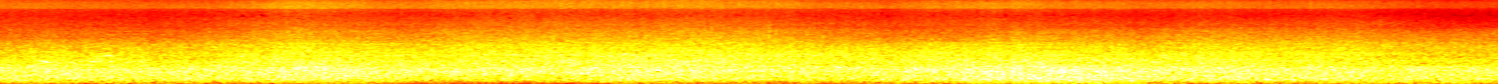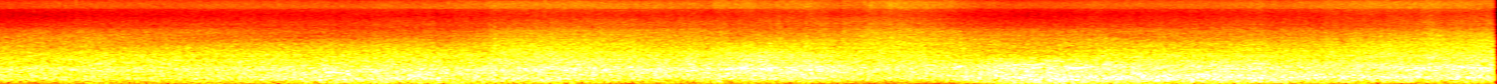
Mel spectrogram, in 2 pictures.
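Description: Small waves breaking and washing up a sandy beach, a steady rush of surf and foam.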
